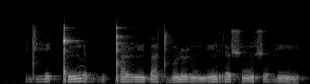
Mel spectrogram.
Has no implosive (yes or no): no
